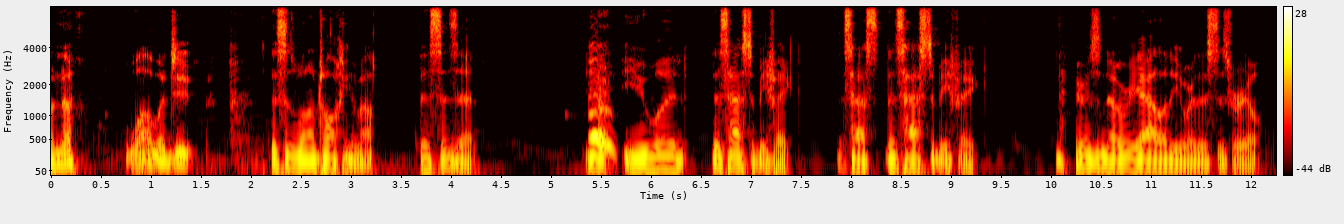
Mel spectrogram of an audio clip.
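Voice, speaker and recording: A man's voice: sits low, darkish tone, no echo. A man hosting a reaction video, talking back at a clip in disbelief, often stopping and restarting his sentences. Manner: incredulous, halting with restarts. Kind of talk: reaction commentary.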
